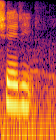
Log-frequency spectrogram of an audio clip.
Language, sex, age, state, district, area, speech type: Malayalam, female, 18-30, Kerala, Alappuzha, rural, read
